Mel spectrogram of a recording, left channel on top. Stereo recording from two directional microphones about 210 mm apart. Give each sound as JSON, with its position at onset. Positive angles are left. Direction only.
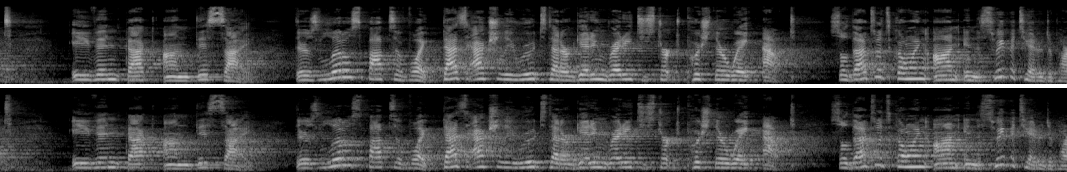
{"t": 0.7, "sound": "a woman's voice", "side_deg": 40}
